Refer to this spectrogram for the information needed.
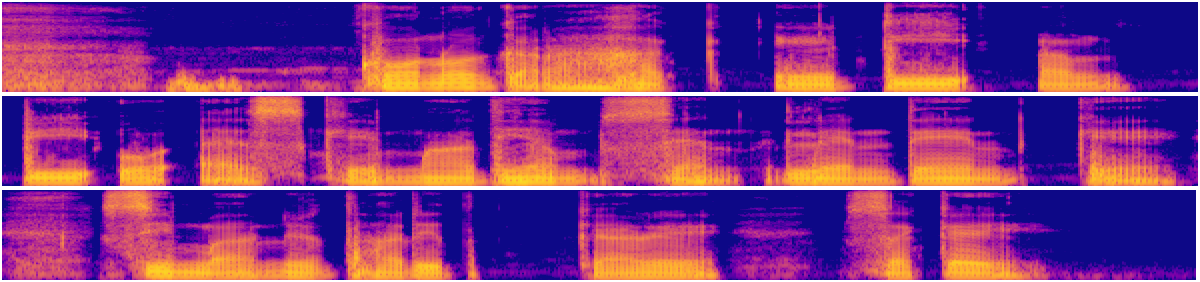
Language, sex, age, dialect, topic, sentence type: Maithili, male, 25-30, Eastern / Thethi, banking, statement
